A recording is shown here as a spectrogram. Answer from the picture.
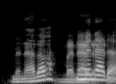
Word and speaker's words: Mineta: Mineta. Mineta, yeah. Yeah, it sounds like antenna.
